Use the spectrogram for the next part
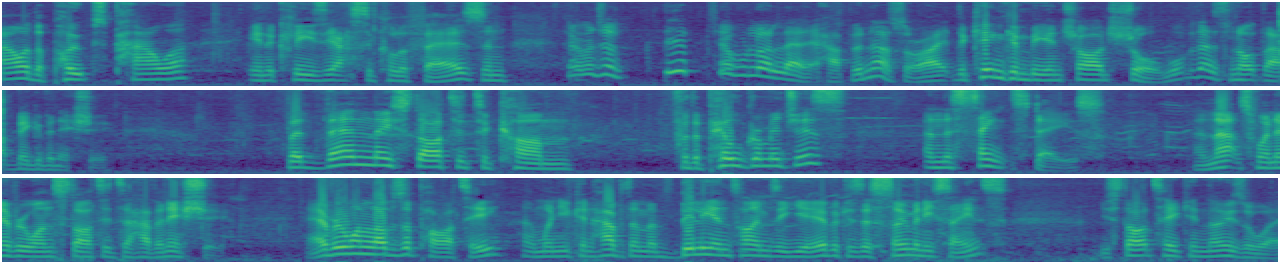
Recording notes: Live at Chalke Valley History Festival 2023. In this talk, recorded live.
